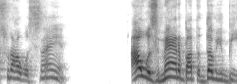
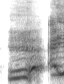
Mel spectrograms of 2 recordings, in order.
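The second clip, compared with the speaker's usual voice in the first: ordinary talk, nothing marked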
